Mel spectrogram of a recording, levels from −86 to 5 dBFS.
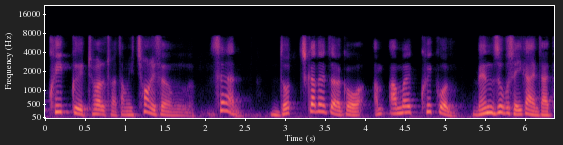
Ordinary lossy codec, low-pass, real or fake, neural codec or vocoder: none; 7.2 kHz; fake; codec, 24 kHz, 0.9 kbps, WavTokenizer, large speech release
